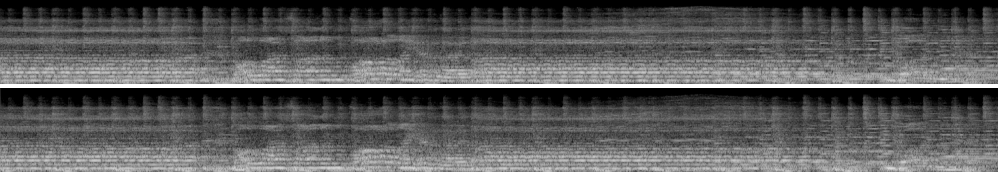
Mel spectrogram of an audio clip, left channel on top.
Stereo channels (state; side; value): normal; both; correlation 0.58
